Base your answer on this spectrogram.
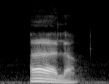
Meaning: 1. instrument, utensil 2. tool, apparatus, implement 3. device, appliance, machine
- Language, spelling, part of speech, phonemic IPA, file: Arabic, آلة, noun, /ʔaː.la/, Ar-آلة.ogg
